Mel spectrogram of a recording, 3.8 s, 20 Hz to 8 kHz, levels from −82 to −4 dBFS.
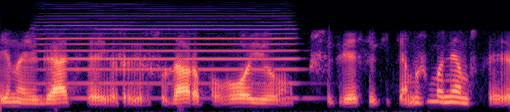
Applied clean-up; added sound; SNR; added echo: none; Bowed string instrument; 11 dB; none.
